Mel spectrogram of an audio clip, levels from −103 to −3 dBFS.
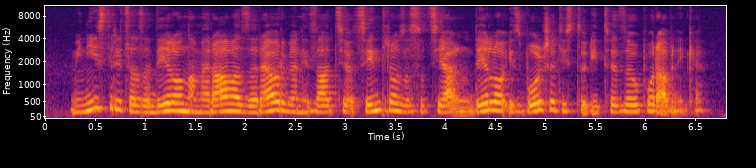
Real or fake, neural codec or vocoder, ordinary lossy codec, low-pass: real; none; none; none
